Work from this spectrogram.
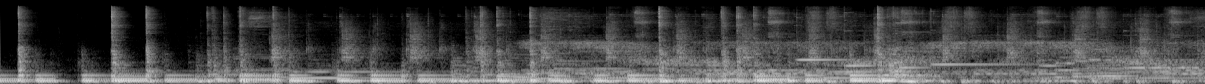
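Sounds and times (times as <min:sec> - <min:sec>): plucked acoustic bass line: 0:00.0 - 0:09.2
sharp percussive hits: 0:02.0 - 0:12.0.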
